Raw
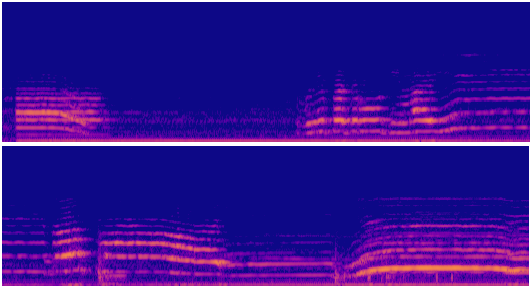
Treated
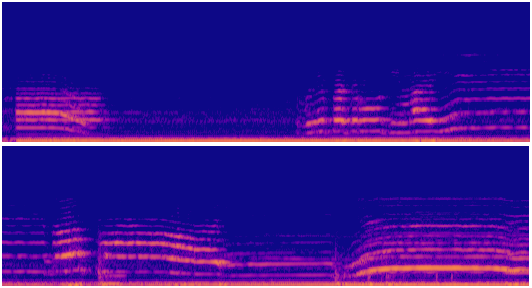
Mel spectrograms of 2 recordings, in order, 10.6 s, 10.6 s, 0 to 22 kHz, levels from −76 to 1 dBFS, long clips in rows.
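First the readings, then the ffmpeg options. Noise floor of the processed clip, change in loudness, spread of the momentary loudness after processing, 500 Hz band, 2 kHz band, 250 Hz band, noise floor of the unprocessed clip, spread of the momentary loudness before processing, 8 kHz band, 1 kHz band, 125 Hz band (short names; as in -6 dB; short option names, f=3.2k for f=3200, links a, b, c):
-38 dBFS, -0.5 dB, 11 LU, -1.0 dB, 0.0 dB, -3.0 dB, -47 dBFS, 22 LU, n/a, -0.5 dB, +15.5 dB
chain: -af "lowshelf=f=130:t=q:w=3:g=13"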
